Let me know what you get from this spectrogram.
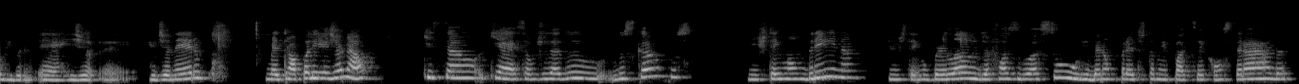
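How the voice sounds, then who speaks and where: A woman's voice: a little high, mellow. Woman teacher with a cold, muffled audio. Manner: hesitant, repeats words, frequent "né?". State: slightly hoarse from a cold. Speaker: geography teacher. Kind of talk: online class lecture.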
